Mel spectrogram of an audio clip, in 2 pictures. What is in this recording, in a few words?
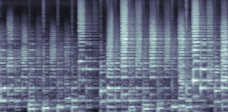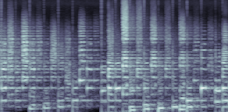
Synth Soul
